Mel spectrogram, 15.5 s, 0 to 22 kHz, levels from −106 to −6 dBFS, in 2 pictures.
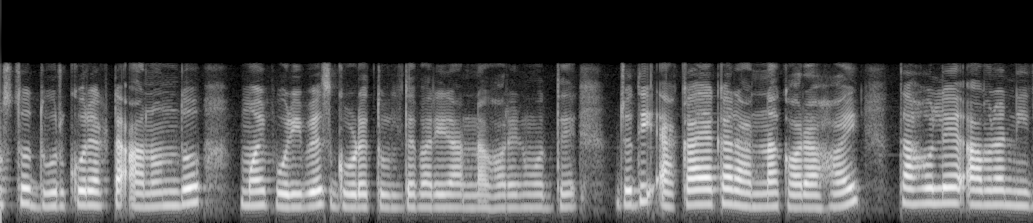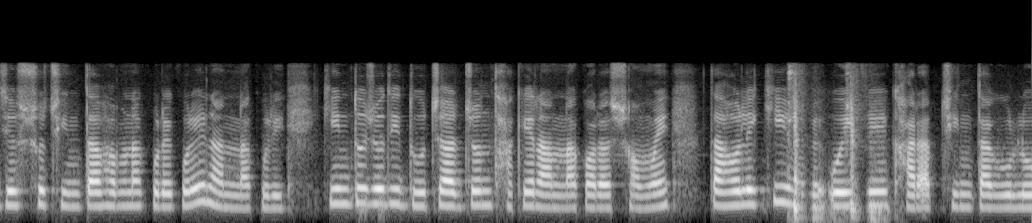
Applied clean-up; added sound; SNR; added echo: neural mask model RNNoise.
